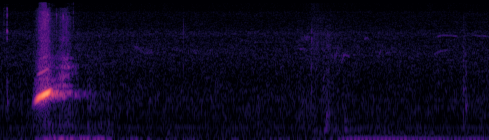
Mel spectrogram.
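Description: A voice imitates a creature's whistle with a single short, sharp rising whistle near the start, followed by near silence.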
